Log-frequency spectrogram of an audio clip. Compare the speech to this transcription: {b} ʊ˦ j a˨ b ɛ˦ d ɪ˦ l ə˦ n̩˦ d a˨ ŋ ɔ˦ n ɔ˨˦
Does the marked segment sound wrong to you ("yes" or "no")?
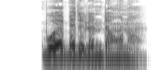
no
